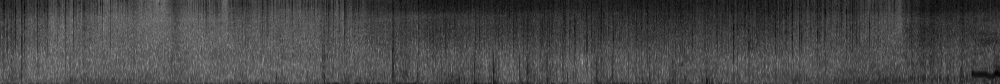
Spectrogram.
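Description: Wellington boots crunching and clattering on loose slate shingle as a child walks down a pebble bank, a dense run of small stone clicks over a steady hiss, louder from about four seconds in.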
